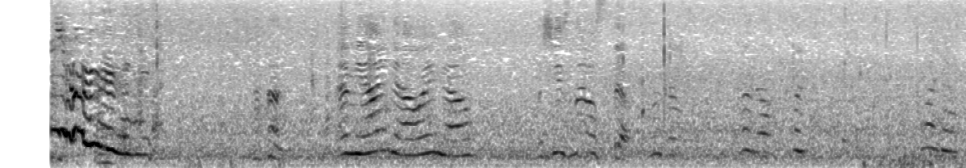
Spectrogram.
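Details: Siberian Husky Memphis howls from beside the big pool, wanting to get in with his baby sister Nikkita Blu during her first swim. A long howl slides downward, then wobbling lower tones follow over voices and water noise.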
